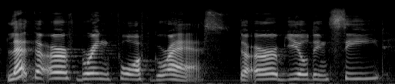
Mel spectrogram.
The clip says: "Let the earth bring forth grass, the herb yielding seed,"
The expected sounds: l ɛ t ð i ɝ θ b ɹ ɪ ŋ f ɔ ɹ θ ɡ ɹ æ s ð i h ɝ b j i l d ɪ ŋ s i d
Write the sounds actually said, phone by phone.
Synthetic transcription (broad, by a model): l ɛ t ð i ɝ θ b ɹ ɪ ŋ f ɔ ɹ θ ɡ ɹ æ s ð i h ɝ b j i l d ɪ ŋ s i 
